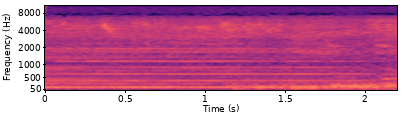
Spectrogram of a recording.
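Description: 1968 television incidental music: a new chord comes in right at the start and is held, over a steady low note.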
